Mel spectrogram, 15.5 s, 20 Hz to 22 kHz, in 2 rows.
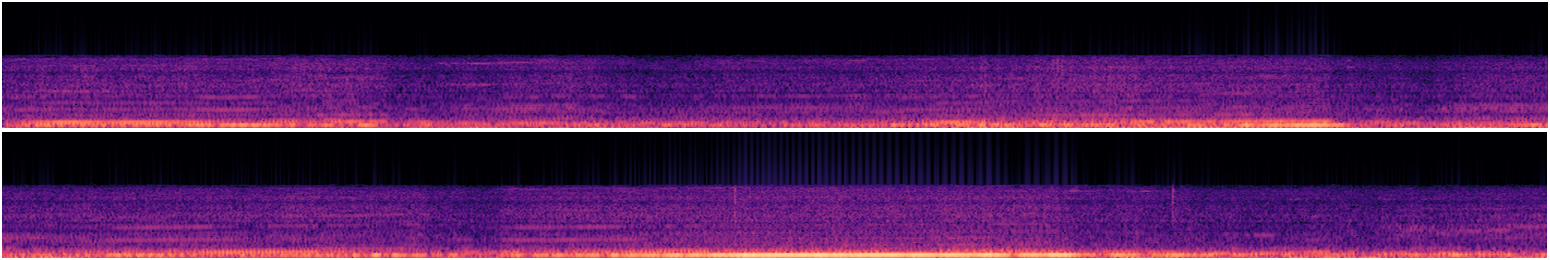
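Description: Mk2 Ford Escort's 2.0 Pinto four-cylinder engine on 45 carburettors, heard from inside the cabin under hard track driving. The engine note climbs and falls off sharply again and again as the car is driven through the corners, with its loudest, longest pull about eleven to thirteen seconds in.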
